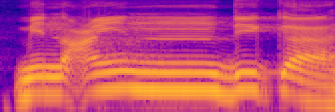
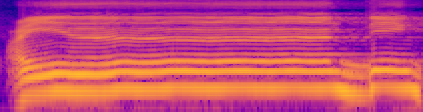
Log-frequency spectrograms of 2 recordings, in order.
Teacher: samar itu bukan nun mati, bukan suara n, tapi suaranya itu melebur ketika kita menyiapkan huruf dal di rongga mulut kita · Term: ikhfa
